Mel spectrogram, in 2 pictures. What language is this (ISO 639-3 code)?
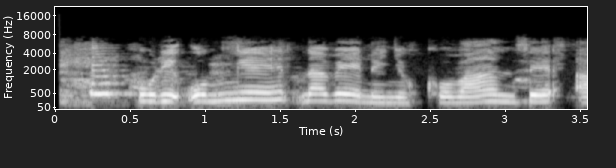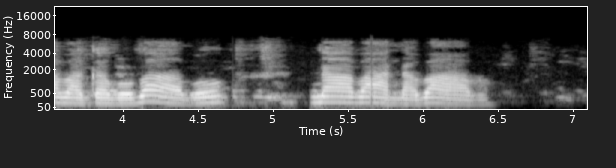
kin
